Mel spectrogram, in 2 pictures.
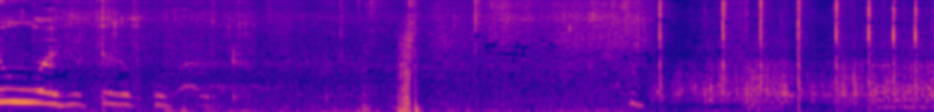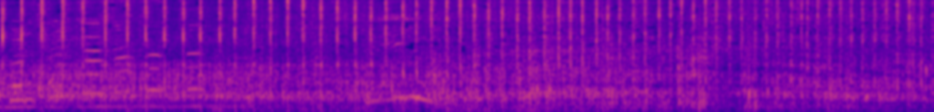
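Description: A small plastic toy truck rolls over dry leaves and dirt.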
